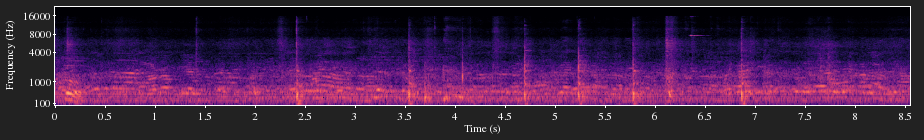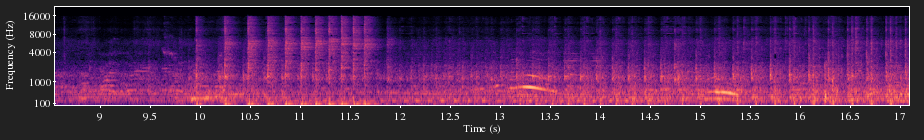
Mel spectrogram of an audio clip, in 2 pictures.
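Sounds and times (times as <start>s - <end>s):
cleaver chopping on wooden block: 4.6s - 6.0s, 6.8s - 7.0s.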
